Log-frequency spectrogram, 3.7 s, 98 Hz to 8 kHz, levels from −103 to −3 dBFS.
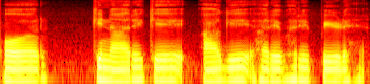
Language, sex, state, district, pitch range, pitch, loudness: Hindi, male, Gujarat, Valsad, 110-120 Hz, 110 Hz, -19 LUFS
